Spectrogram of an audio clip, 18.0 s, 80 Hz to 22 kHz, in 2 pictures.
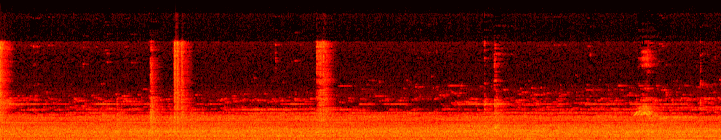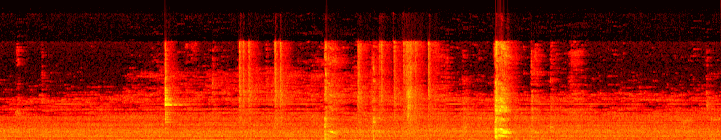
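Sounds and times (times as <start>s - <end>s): steady background hum: 0.0s - 18.0s
person coughing: 13.0s - 13.9s, 15.2s - 15.9s.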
